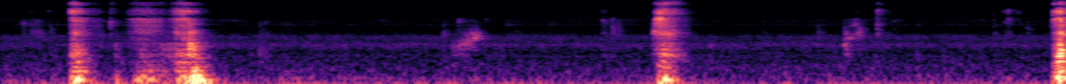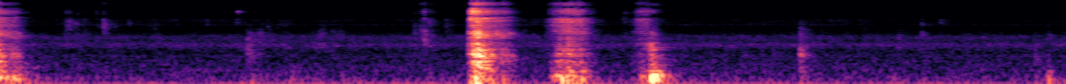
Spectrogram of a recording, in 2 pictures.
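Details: Scattered harsh, forceful coughs and throat-clearing bursts with quiet gaps in a small room, from a woman who started coughing while brushing her teeth and then felt nauseous; coughing fit.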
